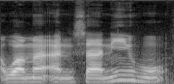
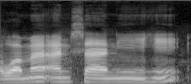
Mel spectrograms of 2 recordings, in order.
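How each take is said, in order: First: The word ends with an 'u' vowel after h. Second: The word ends with an 'i' vowel after h.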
